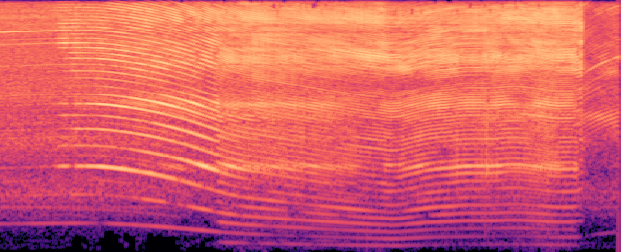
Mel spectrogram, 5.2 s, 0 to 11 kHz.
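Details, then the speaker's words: Jorgensen corded 120 V variable-speed rotary tool (10,000–35,000 RPM) on low setting with cutoff disc cutting pine: high whine sags in pitch and stays strained; motor bogging under load. "I'm going to put it on low. See how it cuts this piece of pine. You can hear it bogging down."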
